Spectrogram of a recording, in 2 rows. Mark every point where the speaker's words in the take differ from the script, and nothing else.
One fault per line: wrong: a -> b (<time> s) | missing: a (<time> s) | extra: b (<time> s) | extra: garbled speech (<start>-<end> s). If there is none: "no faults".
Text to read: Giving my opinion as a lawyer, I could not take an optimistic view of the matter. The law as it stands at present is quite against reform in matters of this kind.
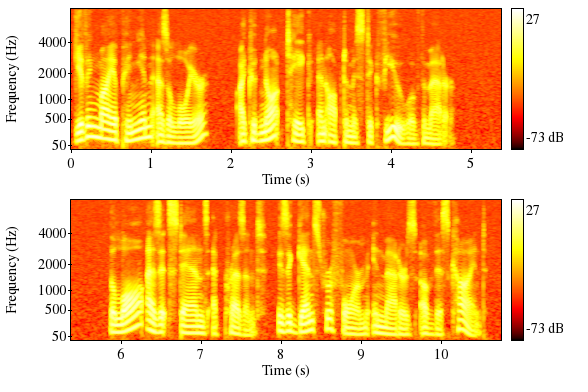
missing: quite (8.1 s)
